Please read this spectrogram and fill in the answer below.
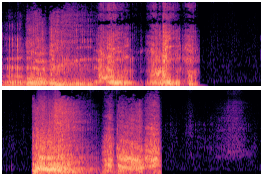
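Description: Tiger roaring in two bouts, each made of several surges, with a pause of about two seconds between them.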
